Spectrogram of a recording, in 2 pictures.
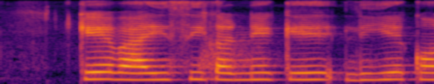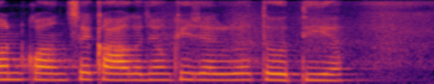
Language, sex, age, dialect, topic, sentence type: Hindi, male, 18-24, Kanauji Braj Bhasha, banking, question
